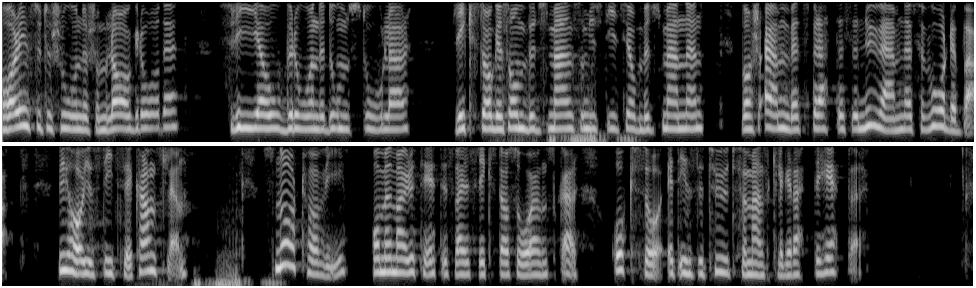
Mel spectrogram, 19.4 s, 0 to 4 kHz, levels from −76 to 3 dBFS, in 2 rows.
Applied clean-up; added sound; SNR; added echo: classical method spectral subtraction.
